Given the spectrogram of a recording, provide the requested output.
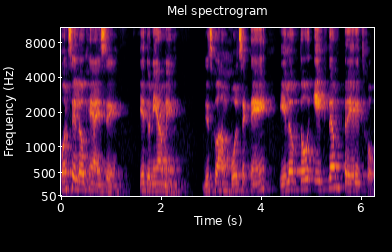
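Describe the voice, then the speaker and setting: With a non-native accent, a man speaks in a somewhat breathy, fairly high-pitched voice with ordinary pitch variation, and the room echo is audible. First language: not Hindi (speaking Hindi). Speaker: parenting workshop speaker. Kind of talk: workshop talk to parents. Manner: mixes Hindi and English; interactive, asks audience questions.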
